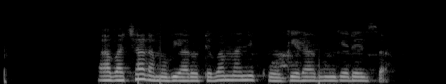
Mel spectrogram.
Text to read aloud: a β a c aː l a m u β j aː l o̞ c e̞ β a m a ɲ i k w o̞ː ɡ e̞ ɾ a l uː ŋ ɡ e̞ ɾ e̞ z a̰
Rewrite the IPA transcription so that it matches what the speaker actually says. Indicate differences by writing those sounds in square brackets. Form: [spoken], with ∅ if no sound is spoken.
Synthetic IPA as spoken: a β a c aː l a m u β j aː l o̞ [t] e̞ β a m a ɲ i k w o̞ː ɡ e̞ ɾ a l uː ŋ ɡ e̞ ɾ e̞ z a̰

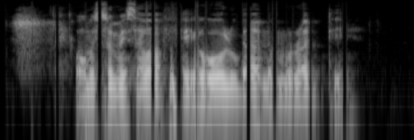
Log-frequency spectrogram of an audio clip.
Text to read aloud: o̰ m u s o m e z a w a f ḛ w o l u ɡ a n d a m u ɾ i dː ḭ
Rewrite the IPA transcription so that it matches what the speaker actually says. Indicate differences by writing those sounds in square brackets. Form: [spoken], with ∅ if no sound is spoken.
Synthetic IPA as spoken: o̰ m u s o m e [s] a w a f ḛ w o l u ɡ a n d a m u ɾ [a] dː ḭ

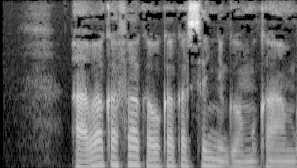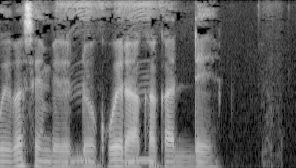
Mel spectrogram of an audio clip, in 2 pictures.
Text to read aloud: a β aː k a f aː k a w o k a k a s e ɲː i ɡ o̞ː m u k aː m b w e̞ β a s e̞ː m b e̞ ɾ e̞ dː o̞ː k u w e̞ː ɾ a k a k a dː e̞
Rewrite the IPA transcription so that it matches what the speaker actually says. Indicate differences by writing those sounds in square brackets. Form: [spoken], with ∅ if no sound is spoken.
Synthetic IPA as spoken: a β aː k a f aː k a w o k a k a s e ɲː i ɡ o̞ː m u k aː m b w e̞ β a s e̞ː m b e̞ ɾ e̞ dː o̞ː k u w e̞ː ɾ a k a k a dː e̞

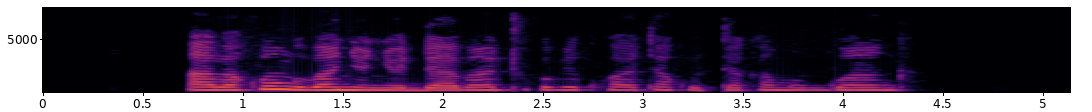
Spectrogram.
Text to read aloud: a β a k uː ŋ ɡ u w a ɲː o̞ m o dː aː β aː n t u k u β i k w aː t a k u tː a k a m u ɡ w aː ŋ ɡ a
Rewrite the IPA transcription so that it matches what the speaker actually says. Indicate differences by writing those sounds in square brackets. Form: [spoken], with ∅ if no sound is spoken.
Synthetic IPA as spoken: a β a k uː ŋ ɡ u [β] a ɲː o̞ [ɲ] o dː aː β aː n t u k u β i k w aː t a k u tː a k a m u ɡ w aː ŋ ɡ a

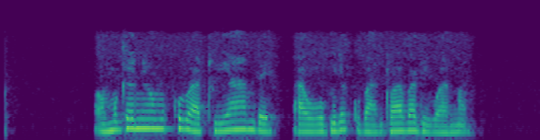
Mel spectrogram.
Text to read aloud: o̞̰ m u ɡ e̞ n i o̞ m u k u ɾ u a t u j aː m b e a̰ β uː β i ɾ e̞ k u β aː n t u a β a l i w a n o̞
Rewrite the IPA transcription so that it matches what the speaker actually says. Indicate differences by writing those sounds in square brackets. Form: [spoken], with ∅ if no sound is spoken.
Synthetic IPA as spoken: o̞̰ m u ɡ e̞ n i o̞ m u k u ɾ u a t u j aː m b e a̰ [w] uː β i ɾ e̞ k u β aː n t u a β a l i w a n o̞

